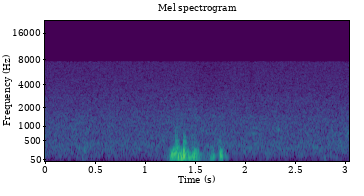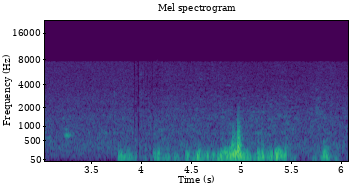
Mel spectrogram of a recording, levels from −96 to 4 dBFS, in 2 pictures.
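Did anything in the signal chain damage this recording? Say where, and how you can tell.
Yes. At the call-processing stage there is an echo leak: faint copies trail speech by 256 ms at 3.38–3.55, 4.62–4.66 and 5.53–5.7 s, about 35–40 dB down. This is likely residual loudspeaker echo that the canceller missed, and it shows as ghostly delayed harmonics on a spectrogram.

In the driver or buffer stage, processor overload crackle runs from 3.94 to 4.17 s. Repeated missed deadlines drop roughly 5 ms chunks to silence, which appear as hard-edged waveform notches and vertical broadband spectrogram streaks.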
